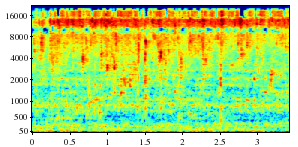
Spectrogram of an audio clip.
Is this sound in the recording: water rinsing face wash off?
yes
